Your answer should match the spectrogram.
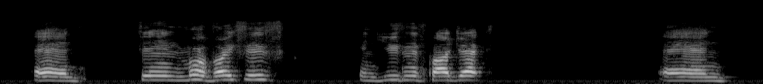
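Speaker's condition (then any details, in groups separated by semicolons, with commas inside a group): Down syndrome; adult, 30 years old; Siri, Alexa, Google Home may misunderstand speech, donated nearly a thousand phrases to project understood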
